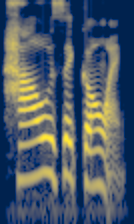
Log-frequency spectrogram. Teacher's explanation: even though there is no connection between it and going, I still don't pause between them. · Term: connect your words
